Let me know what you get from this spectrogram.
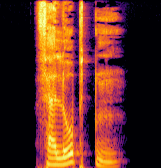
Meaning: inflection of Verlobter: 1. genitive singular 2. strong genitive/accusative singular 3. strong dative plural 4. weak/mixed nominative plural 5. weak/mixed genitive/dative/accusative singular/plural
- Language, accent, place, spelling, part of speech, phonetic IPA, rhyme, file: German, Germany, Berlin, Verlobten, noun, [fɛɐ̯ˈloːptn̩], -oːptn̩, De-Verlobten.ogg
